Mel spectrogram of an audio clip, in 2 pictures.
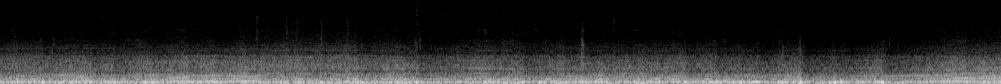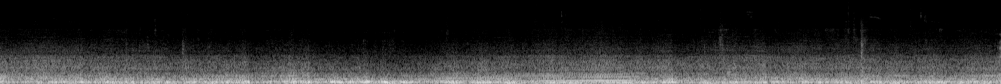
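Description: A modified-suspension 2015 Mercedes A250 drives along, its steady engine drone, tyre roar and road noise filling the cabin continuously without pause.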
